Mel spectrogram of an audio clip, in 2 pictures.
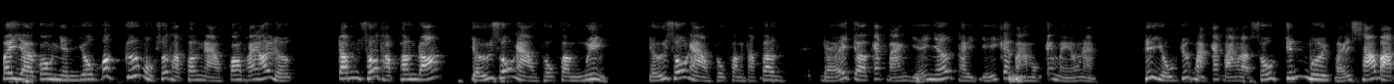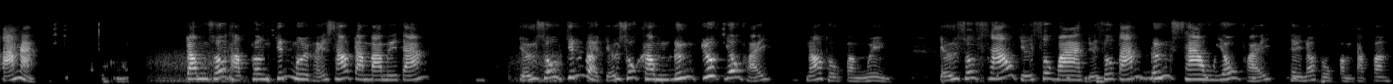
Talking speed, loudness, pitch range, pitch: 210 wpm, -24 LUFS, 200-280 Hz, 230 Hz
